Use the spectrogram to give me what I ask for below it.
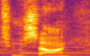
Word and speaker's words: Tucson: Funny now saying, "Let's go to Tuxen because I said Tuxen instead of Tucson." Even though I knew it was Tucson, I didn't click immediately.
